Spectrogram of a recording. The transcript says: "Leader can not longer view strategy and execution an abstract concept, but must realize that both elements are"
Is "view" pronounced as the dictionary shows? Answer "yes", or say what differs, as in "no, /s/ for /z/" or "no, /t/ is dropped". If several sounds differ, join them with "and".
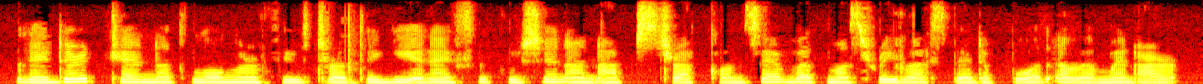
no, /f/ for /v/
